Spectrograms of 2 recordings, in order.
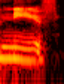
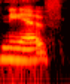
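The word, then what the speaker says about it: Niamh: No, it's pronounced Neve, or sometimes Niev.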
